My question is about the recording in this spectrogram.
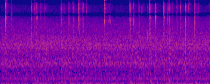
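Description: Typing on a computer keyboard: quick, uneven runs of key clicks with short pauses between, over a steady low hum.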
